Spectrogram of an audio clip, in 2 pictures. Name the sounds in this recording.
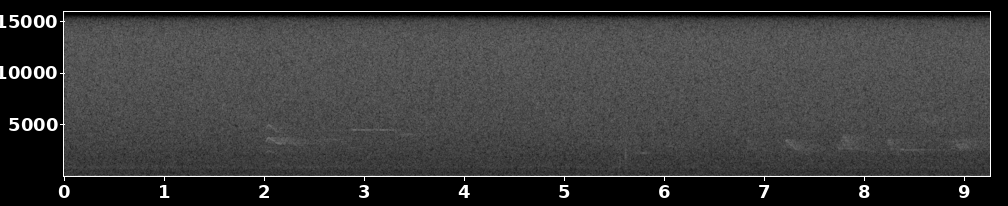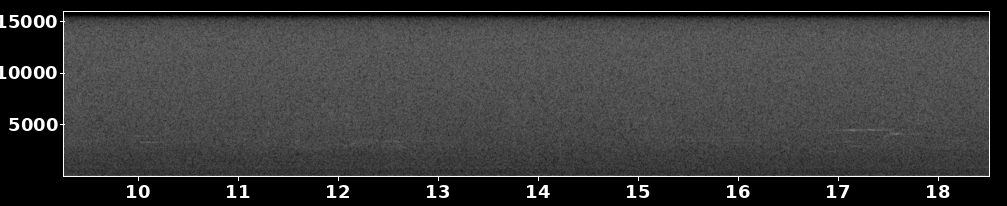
Yellow-bellied Sapsucker, Black-throated Green Warbler, Scarlet Tanager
